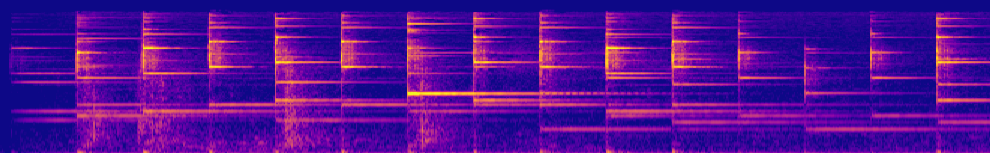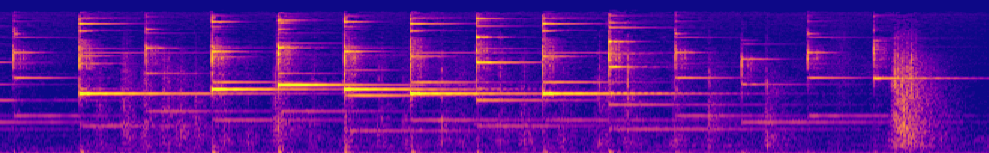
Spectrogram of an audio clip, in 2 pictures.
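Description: Dance music introduction of bright, bell-like plucked notes struck in a steady, repeated pattern. Each chiming tone decays quickly over a low sustained drone, growing fuller after the midpoint and ending in a dense, shimmering flourish.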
